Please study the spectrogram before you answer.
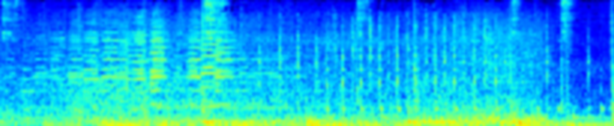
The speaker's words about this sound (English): They're just here looking at planes. Yes, it's popular. You come here, and you watch a couple of planes come and go.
